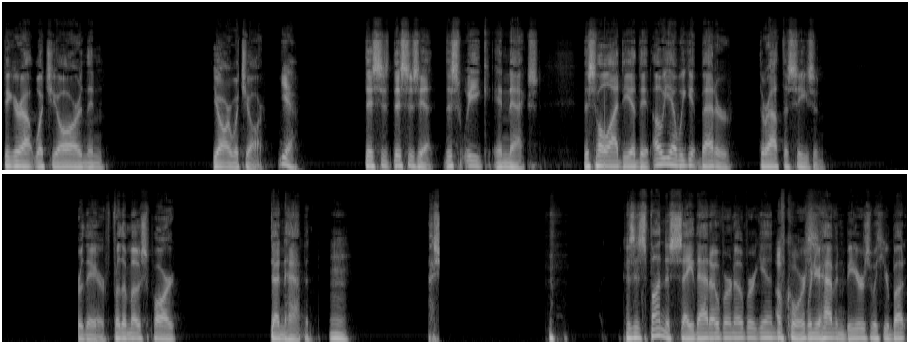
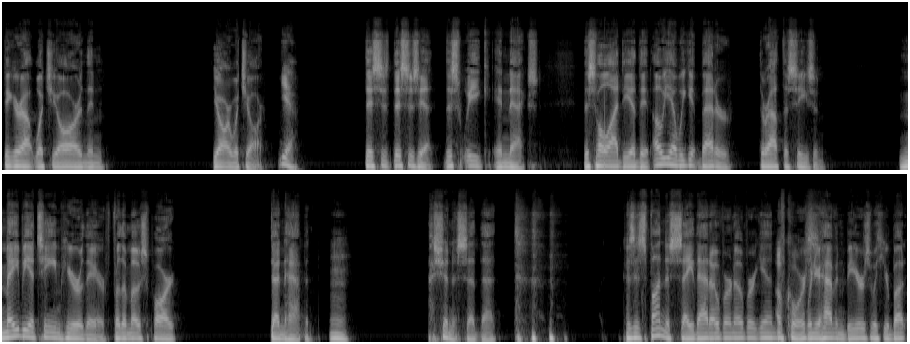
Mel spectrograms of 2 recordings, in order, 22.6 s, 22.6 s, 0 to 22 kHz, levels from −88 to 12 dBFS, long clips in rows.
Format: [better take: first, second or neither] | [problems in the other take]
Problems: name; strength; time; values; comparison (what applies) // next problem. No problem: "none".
second | audio cutting out; at 11 s for 1.5 s and at 17 s for 1.5 s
